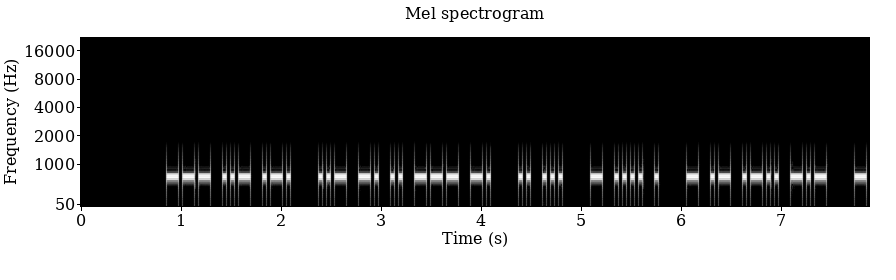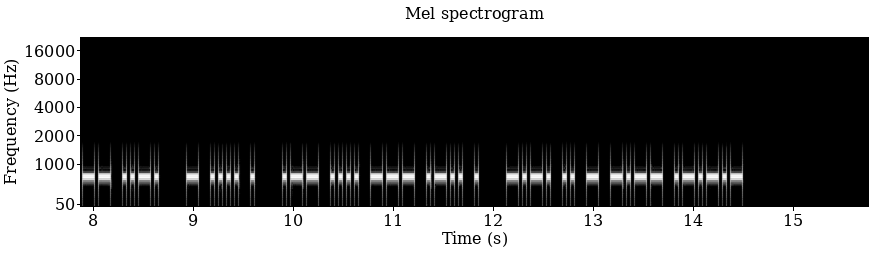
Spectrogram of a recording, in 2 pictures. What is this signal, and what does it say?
Morse code, heard as a keyed tone, about 30 wpm, 700 Hz. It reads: OUR UNION IS THE TALK OF THE WHOLE CITY.
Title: Sentences from Top 1400 Words 30wpm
